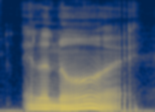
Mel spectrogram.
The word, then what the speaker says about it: Illinois: But I think there's a few Illinois. – Of them. – Illinois. It's one of those ones that doesn't look like how it's spelled.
